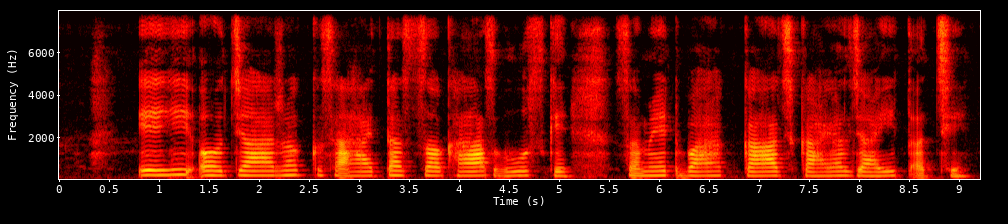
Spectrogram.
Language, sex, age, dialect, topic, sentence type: Maithili, female, 18-24, Southern/Standard, agriculture, statement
